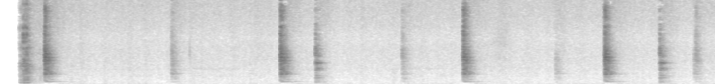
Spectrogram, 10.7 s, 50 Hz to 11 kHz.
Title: Termatech TT20 RS making noise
